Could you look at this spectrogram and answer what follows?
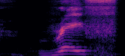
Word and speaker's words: Ralph: Ray then I look it up and he pronounces it Rafe so in case everybody sees Ralph out there it's pronounced Ray fines just for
